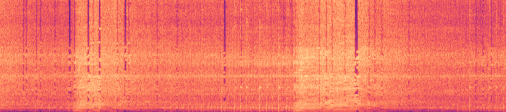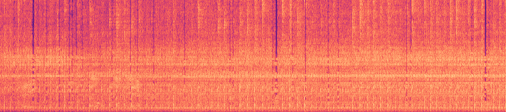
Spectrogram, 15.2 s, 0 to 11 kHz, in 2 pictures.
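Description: Farmertec G395XP 94cc two-stroke chainsaw with a tuned expansion-pipe exhaust, running on the dyno. It is revved up and back down twice in the first six seconds, then runs steadily at a lower speed. The carburettor is not yet tuned to the new pipe.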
